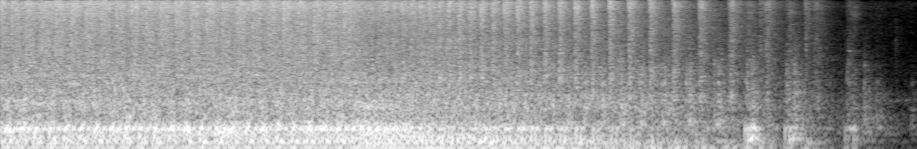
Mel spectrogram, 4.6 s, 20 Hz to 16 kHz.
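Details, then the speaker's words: Troy-Bilt Pony 42X riding mower with 547cc engine: weak, lumpy running that sags and sputters into a stall within seconds, no response to throttle, as if choking; caused by a bent carburetor throttle linkage. "it sure sounds like it's choking itself to death and I run the throttle up and down and it don'"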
